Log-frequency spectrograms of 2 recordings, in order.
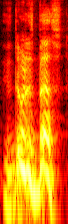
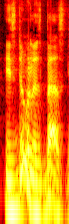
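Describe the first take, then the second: First: Sarcastic higher mock of Adam Aaron. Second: Said in the usual way. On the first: Streamer mocking the CEO's excuse, sarcastic higher pitch. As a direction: sneer his excuse back, pitched up. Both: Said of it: "Kinda like Adam Aaron".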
